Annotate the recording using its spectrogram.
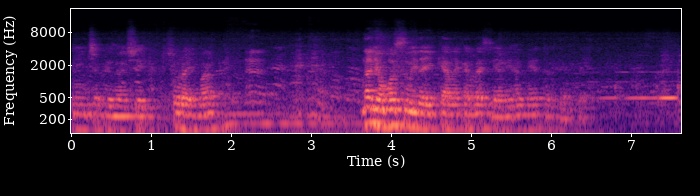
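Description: A man sings into a microphone over loudspeakers.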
